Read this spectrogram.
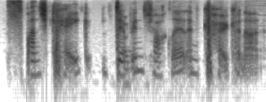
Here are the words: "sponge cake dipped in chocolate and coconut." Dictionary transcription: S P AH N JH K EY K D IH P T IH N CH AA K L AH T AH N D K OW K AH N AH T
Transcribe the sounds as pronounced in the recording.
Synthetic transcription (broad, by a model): S P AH N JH K EY K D IH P IH N CH AA K L AH T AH N K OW K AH N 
